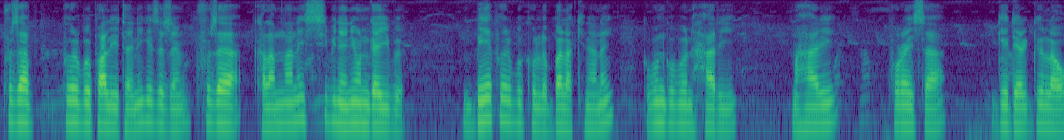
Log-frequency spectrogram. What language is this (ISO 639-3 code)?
brx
